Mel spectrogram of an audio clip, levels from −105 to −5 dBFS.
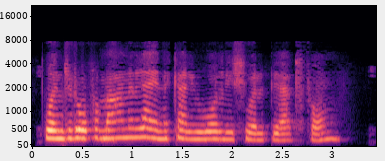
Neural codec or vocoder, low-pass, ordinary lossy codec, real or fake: codec, 24 kHz, 0.9 kbps, WavTokenizer, medium music audio release; 10.8 kHz; AAC, 24 kbps; fake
